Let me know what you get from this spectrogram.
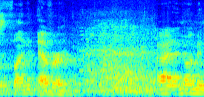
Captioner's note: audience laughing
